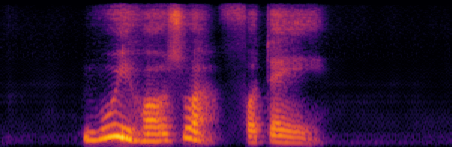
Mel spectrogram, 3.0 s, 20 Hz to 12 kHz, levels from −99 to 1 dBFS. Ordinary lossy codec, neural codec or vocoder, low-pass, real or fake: MP3, 96 kbps; codec, 24 kHz, 0.5 kbps, DualCodec; 10.8 kHz; fake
